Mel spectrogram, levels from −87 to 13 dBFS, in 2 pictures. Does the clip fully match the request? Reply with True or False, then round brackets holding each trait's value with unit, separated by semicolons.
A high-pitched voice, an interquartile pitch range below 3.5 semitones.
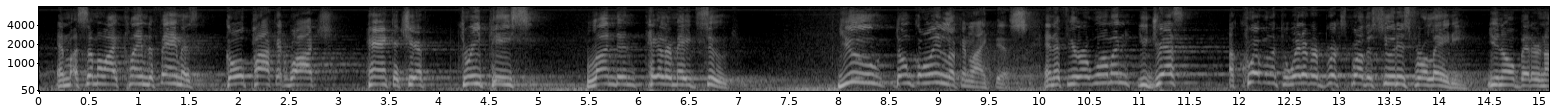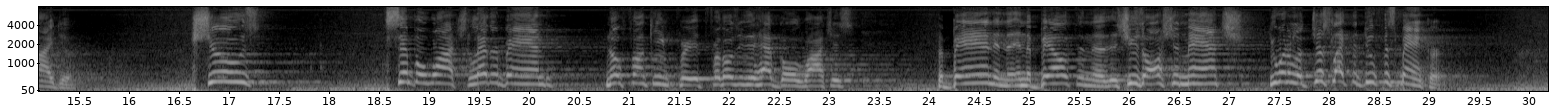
False (260 Hz; 3.9 semitones)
